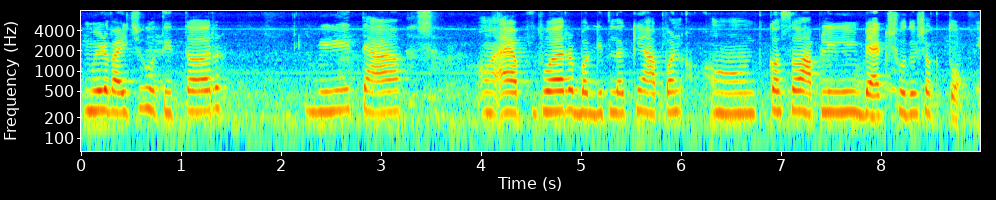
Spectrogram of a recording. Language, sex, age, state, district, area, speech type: Marathi, female, 30-45, Maharashtra, Wardha, rural, spontaneous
